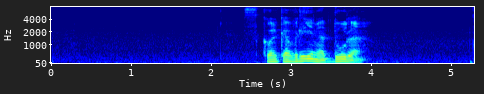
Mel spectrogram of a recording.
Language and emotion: Russian, angry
